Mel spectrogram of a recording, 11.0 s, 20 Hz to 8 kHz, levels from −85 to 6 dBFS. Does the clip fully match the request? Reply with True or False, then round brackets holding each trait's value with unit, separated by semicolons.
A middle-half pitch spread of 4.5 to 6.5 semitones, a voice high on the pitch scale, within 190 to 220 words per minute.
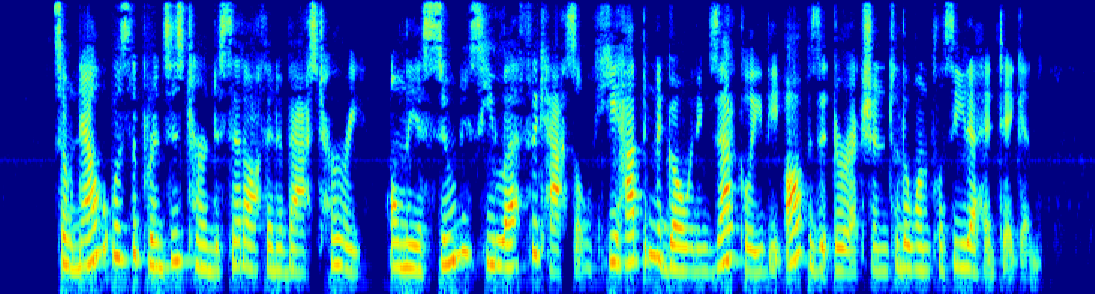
True (5.2 semitones; 210 Hz; 205 wpm)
